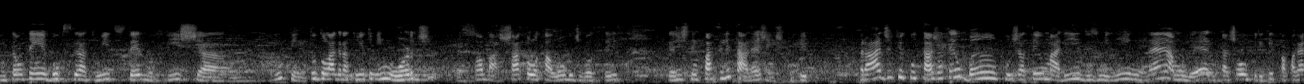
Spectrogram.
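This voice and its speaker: Over crowd noise in the background, the speech moves at a fairly quick pace with ordinary pitch variation. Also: woman, fairly high pitch for a woman. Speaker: biomedical aesthetics instructor. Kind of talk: lecture. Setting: stage with audience, microphone. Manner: soft-spoken; casual, chatty.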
